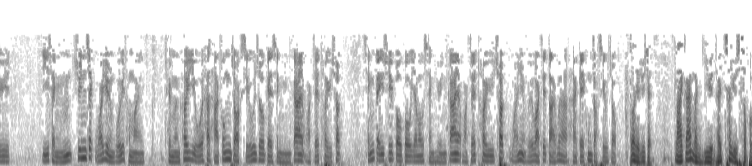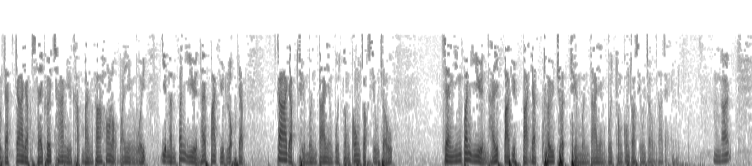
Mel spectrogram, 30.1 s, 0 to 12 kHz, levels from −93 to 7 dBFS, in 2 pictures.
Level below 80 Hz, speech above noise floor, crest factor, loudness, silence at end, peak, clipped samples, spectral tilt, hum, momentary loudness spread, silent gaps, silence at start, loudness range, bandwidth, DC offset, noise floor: -28 dBFS; 37 dB; 22 dB; -24 LUFS; 0.45 s; 0 dBFS; under 0.1%; -9.5 dB/octave; none; 15 LU; none; 0 s; 11 LU; 6 kHz; under 0.1%; -59 dBFS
